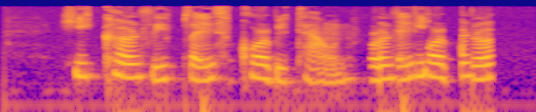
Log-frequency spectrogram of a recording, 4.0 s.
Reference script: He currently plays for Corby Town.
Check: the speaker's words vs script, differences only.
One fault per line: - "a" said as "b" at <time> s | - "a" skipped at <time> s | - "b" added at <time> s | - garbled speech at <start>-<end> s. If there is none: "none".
- "for" skipped at 1.7 s
- garbled speech at 2.8-3.7 s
